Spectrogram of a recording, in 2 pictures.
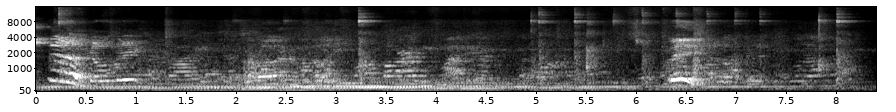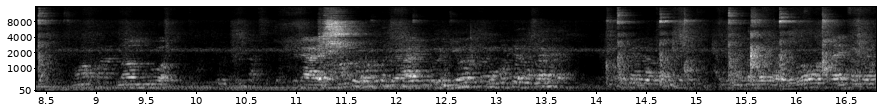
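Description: Men talk and call out nearby.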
